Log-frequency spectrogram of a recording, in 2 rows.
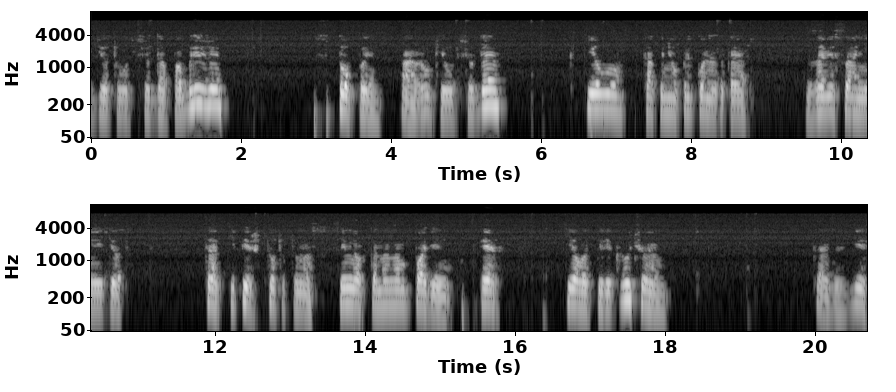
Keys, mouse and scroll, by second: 2.0 click, 2.9 g, 5.8 click, 6.6 g, 8.8 middle click, 12.4 click, 13.8 KP_7, 15.3 r, 16.4 middle click, 19.0 click, 20.2 middle click.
